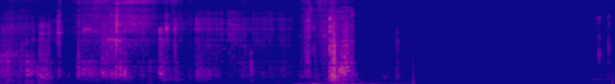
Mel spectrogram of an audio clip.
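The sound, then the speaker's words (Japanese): Someone bites into food and chews it in two bursts of crisp crunching, then pauses before a faint sound at the very end. “次は味見だけじゃなくて食べちゃおうっと”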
